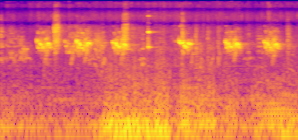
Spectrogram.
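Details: Aviary finches in a breeding colony, nest-seeking; short high chirps repeated roughly every half second to second, bright and clipped, with faint wing flutters and low background hum.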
